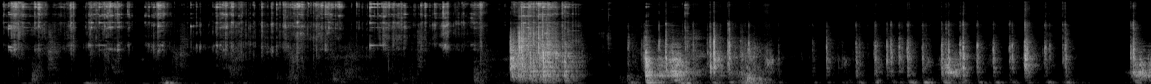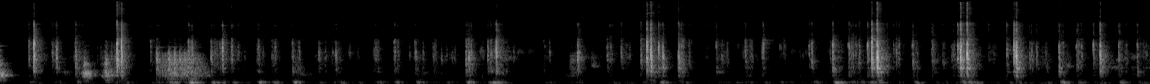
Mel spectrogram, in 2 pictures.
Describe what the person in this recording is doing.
playing with key set while working on keyboard typing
